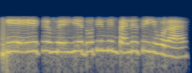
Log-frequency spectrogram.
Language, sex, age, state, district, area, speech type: Urdu, female, 18-30, Bihar, Khagaria, rural, conversation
